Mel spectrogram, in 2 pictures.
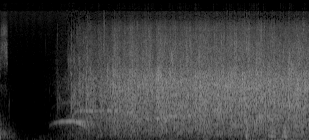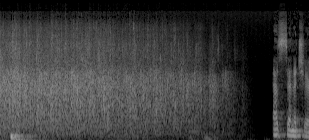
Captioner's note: applause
